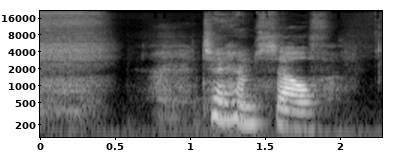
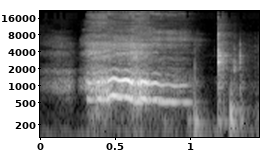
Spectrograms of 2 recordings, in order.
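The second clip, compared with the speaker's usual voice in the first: loud, high, long gasp; horrified gasp; 15 dB louder than usual. Retold or imitated. Reacting to his question about killing, loud horrified gasp. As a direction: act out a big shocked gasp.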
